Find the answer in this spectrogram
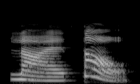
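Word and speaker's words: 来到: Then we have the next verb to arrive, 来到, the second and the fourth tone.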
